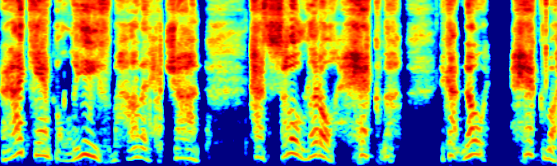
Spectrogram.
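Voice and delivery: constant soft, slow, high whisper. Describing how Sajid always sounds, imitating his whisper: whispering Sajid impression. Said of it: "he's always whispering like this".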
